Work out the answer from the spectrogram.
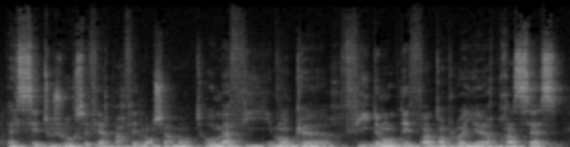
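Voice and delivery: measured French poetry reading. Acted. Translator reads her poem to the audience, measured poetry reading. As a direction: read each line with weight.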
